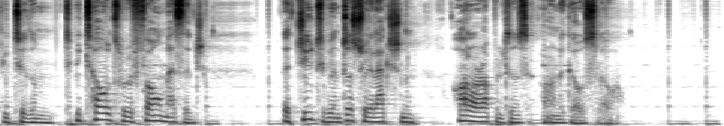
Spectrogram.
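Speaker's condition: No condition

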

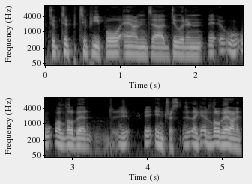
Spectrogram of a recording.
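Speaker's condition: Stutter; possibly audible when naming podcast; repeated sounds

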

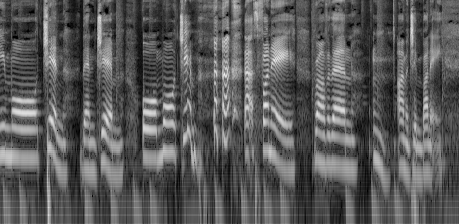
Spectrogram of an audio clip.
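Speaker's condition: No condition

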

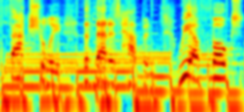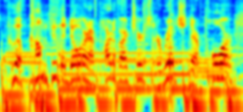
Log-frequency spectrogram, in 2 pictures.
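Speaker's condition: No condition

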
